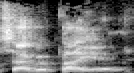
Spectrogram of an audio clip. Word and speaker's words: Cyberpion: The company is called Cyberpion, and the pion is comes from chemistry, and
